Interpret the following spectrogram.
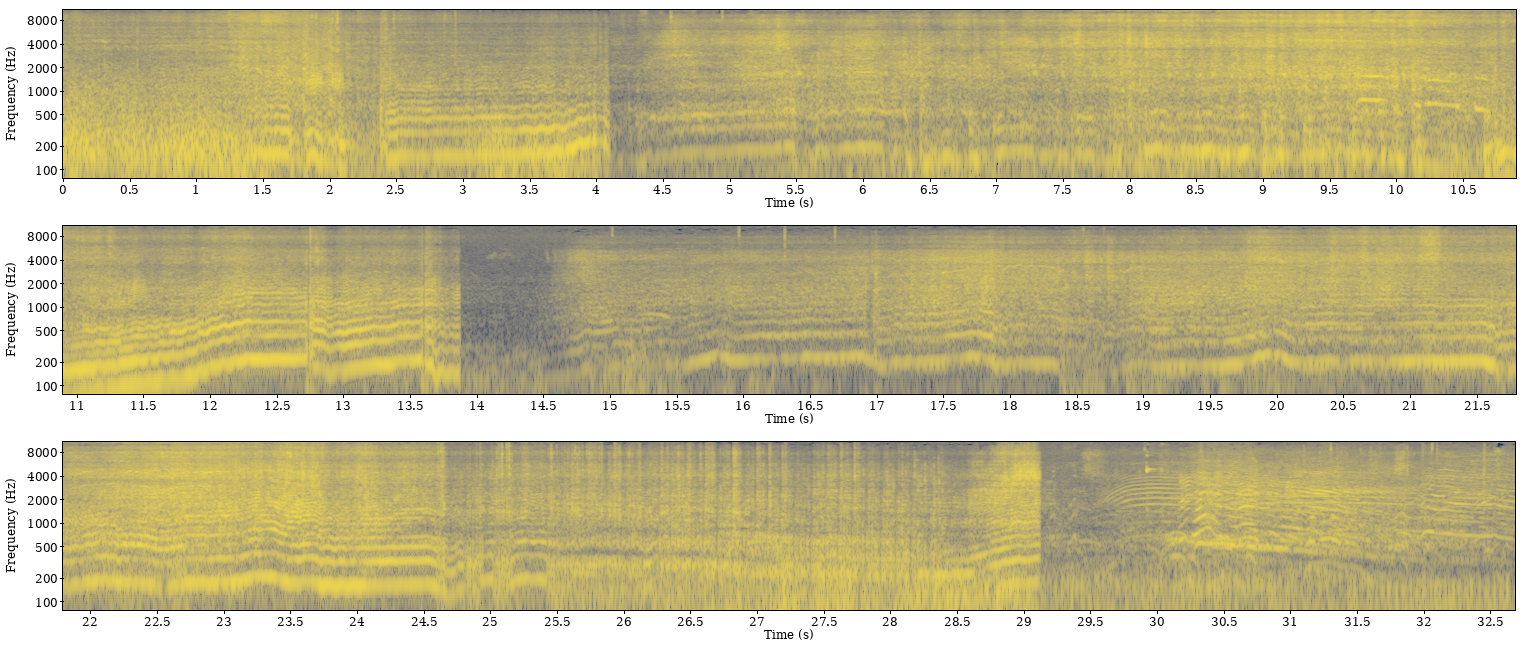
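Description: Rally cars at full speed on a loose gravel stage, one after another in separate shots: engines revving hard, pitch climbing and dropping through gear changes and lifts. The sound breaks off abruptly between cars.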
